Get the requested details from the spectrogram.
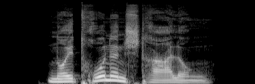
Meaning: neutron radiation or emission
- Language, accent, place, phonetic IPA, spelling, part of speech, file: German, Germany, Berlin, [nɔɪ̯ˈtʁoːnənˌʃtʁaːlʊŋ], Neutronenstrahlung, noun, De-Neutronenstrahlung.ogg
